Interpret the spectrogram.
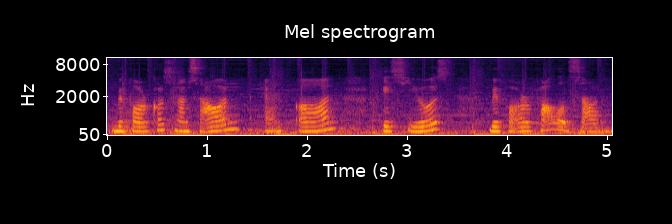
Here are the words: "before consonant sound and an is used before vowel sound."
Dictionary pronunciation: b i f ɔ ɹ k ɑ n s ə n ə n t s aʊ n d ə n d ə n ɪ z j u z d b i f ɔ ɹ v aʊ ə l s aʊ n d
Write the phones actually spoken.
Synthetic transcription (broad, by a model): b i f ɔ ɹ k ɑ s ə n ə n s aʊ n ə n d ə n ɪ s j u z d b i f ɔ ɹ f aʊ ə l s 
